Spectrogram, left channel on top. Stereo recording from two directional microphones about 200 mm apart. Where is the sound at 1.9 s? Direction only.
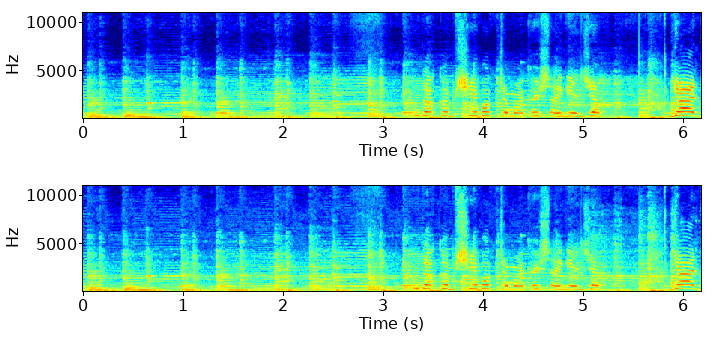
40° right (ahead or behind).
